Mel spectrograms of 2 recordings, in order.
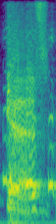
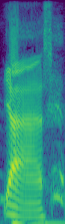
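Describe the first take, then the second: First: Louder, eager yes; "Yes." said louder, eager and emphatic. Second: Said in the usual way. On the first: Retold or imitated. Fifth grader answering teacher, louder eager "Yes.". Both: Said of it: "pretend to be like".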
